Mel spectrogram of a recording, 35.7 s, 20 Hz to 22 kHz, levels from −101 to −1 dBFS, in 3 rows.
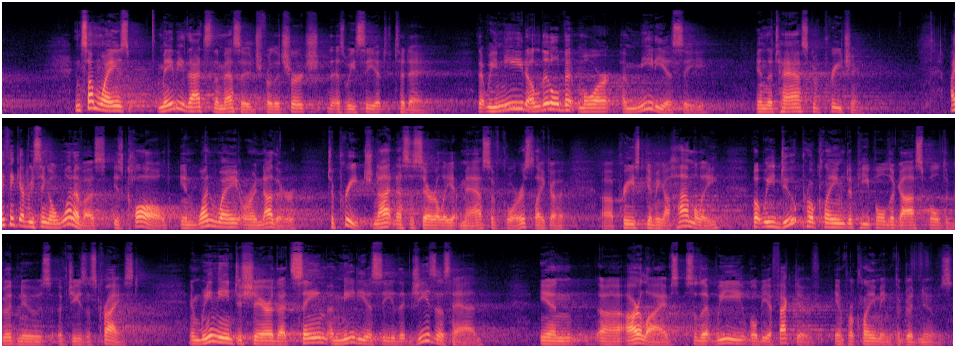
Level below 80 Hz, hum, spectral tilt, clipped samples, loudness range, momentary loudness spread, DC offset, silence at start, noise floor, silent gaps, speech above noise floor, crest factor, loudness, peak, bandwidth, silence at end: -70 dBFS; none; -5.5 dB/octave; under 0.1%; 5 LU; 13 LU; under 0.1%; 0 s; -57 dBFS; none; 30 dB; 18 dB; -28 LUFS; -10 dBFS; 16 kHz; 0 s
